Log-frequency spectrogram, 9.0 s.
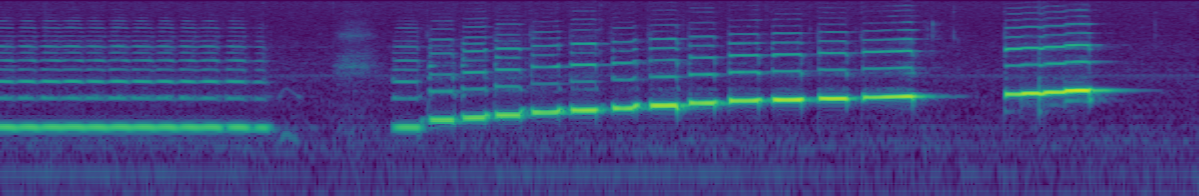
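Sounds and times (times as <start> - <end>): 
flute playing F sharp: 0.0 - 2.4, 3.0 - 8.6.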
